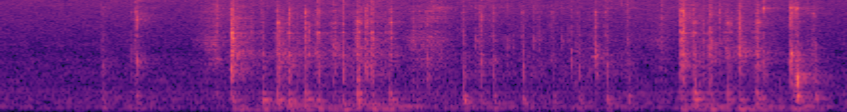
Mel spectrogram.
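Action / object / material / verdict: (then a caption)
tap / plastic mechanical keyboard / plastic / none. Two hands type with the fingertips on a white and grey plastic mechanical keyboard. The keystrokes come in quick, uneven bursts of short, dull clacks with a deep thocky body and little brightness. Each press dies away almost at once.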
